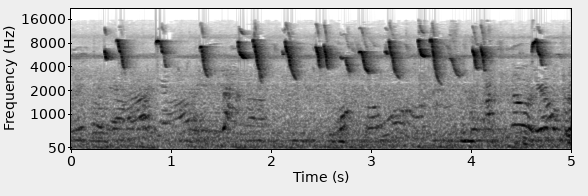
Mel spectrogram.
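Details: Saffron finch in steady song, a dense run of piercing, downward-swept notes repeated several times a second, with faint voices murmuring at a lower pitch.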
